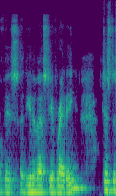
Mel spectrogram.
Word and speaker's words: Reading: at the University of Reading. Just to say it's pronounced reading, although you might read it as reading.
